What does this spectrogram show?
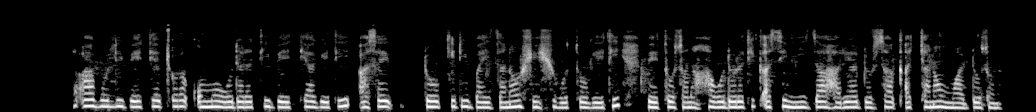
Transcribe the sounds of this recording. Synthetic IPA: t̪ɐ̰ʔaːbɔlːɪbe̞ːt̪ːɪjɐt͡ʃʼɔɾɐkʼɔmːoːwɔd̪ɐɾɐt̪ʰːɪbe̞ːt̪ːɪjaːɡe̞ːt̪ɪɐsɐj | d̪̥oːkʼːɪd̪ɪbɐjɪzɐnɐwʃeːʃːʊwɔt̪ʰːo̞ːɡe̞ːt̪ʰɪb̥e̞ːt̪ʰːo̞ːsɔnɐhɐwɔd̪ɔɾɐt̪ɪkʼɐsːɪmiːzaːɦɐɾɪjɐd̪ɔɾsaːkʼɐt͡ʃːɐnɐwʊmaːd̪ːo̞ːsɔnɐ

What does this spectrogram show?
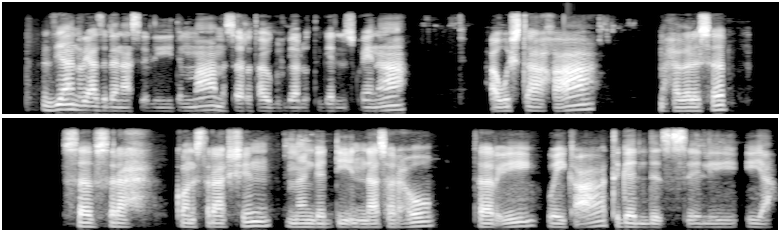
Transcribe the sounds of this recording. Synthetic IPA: ʔɨzianɾiʔazɐlːɐnasɨʔlid̪ɨmːamɐsɐɾɐt̪ʰawiɡɨlɡalot̪ʰːɨɡɐlɨt͡sʼkʰo̞jna | ħaβwʊʃt̪ʼakʰɐʕa | maħbɐɾɐsɐβ | sɐβsɨɾaħ | kʰo̞nst̪ɾakʃɪnmɐŋɡɐd̪iɨnd̪asɐɾħu | t̪ʰɐɾʔiwɔjkʰɐʕat̪ʰɨɡɐlːɨt͡sʼsɨʔliɨjːa

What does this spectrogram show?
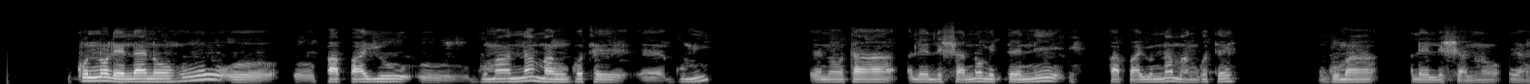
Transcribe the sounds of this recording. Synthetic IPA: kʊnːɔle̞ːlːɐjnoːɦʊ | papːaːjʊ | ɡʊmaːnːɐmɐŋɡɔt̪ɛɡʊmɪ | noːt̪ɐle̞ːlːɪʃːɐnːɔmɪt̪ːeːnːɪ | papːaːjːʊnːɐmɐŋɡɔt̪ɛ | ɡʊmaː | le̞ːlːɪʃːɐnːɔjaː

